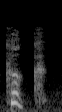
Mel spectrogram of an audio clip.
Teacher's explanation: Cook begins with k, velar sound, and also cook ends with k, a velar sound. K is a voiceless sound. It has no vibration.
